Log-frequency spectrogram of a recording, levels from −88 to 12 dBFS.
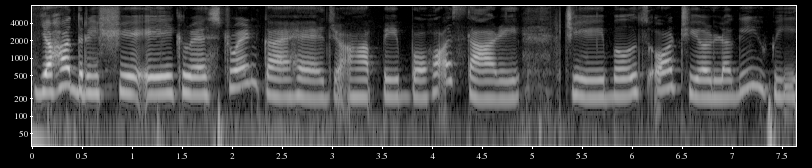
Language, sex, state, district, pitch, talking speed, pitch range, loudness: Hindi, female, Jharkhand, Ranchi, 235 Hz, 120 wpm, 210-260 Hz, -23 LUFS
